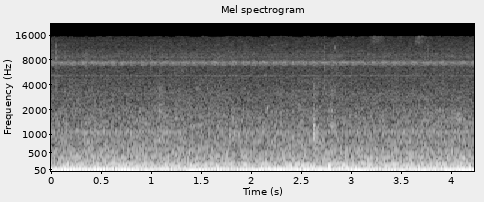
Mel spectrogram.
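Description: Steady low hum and hiss of a gas stove burner turned up high under a steel pot of rice and water coming to the boil, with a few faint clicks.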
